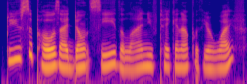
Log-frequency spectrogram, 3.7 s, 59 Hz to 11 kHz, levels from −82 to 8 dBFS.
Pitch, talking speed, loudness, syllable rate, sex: 185 Hz, 225 wpm, -19 LUFS, 5.1 syllables/s, female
